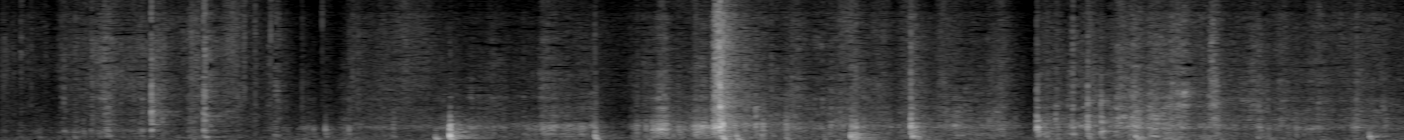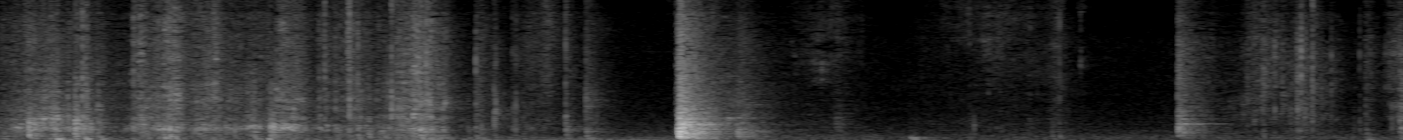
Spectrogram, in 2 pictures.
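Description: Hands tearing open a cardboard trading-card blaster box and pulling out its foil packs: cardboard tearing and rustling with crinkling and scattered clicks, and one sharp snap about ten and a half seconds in.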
